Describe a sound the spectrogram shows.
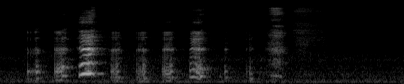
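A young woman speaks brightly close by.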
